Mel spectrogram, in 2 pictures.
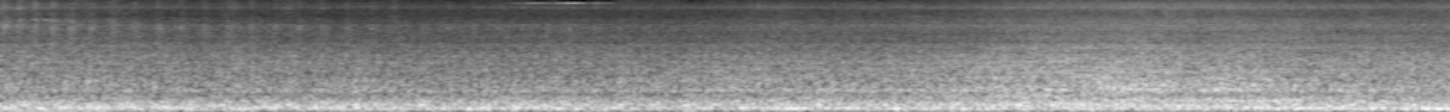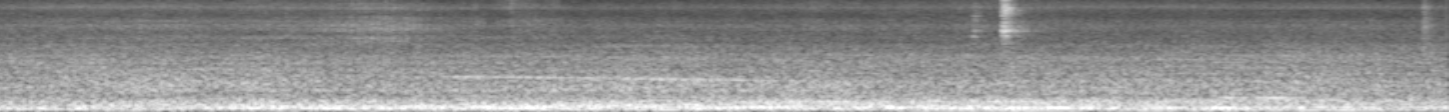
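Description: Motor vehicle engine running steadily under road noise, its hum growing louder in the second half.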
